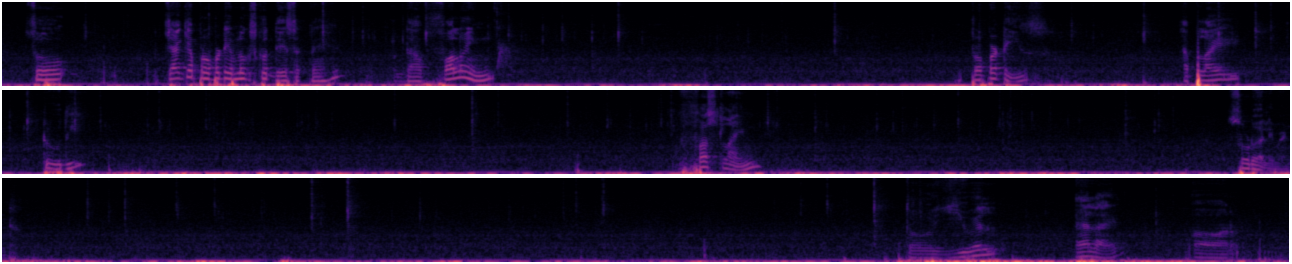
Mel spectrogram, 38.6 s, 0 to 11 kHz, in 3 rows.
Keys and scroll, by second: 17.0 ctrl+space, 37.2 ctrl+s.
